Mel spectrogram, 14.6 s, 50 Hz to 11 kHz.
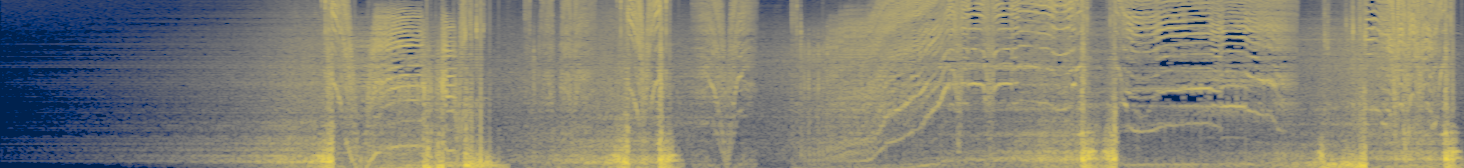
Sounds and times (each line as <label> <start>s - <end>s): ghost scratching noise 2.2s - 11.3s
Creaking 3.1s - 14.6s
Squeak 3.3s - 14.6s
ghost scratching noise 12.4s - 14.6s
